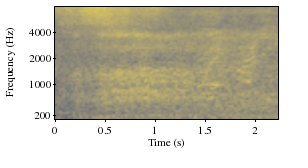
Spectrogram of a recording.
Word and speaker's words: আসসালামু আলাইকুম: বলেন তো সবাই একটু আসসালামু আলাইকুম। আচ্ছা, দিছেন তো? এই সালামের ভিতরে 2টা কমন ভুল হয়। কি কমন ভুল? বলে শুরুতে যে হামজা, এই উচ্চারণটা ঠিক হয় না।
